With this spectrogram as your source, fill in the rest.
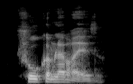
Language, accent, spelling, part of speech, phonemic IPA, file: French, France, chaud comme la braise, adjective, /ʃo kɔm la bʁɛz/, LL-Q150 (fra)-chaud comme la braise.wav
- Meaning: hot as blazes; red-hot; on fire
